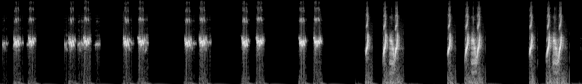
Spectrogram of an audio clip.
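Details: Common quail, apparently a female calling, gives short, bright paired notes about every half second, the later ones harsher and buzzier.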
